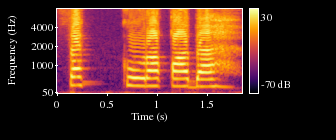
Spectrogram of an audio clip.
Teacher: کلمت فک میں یہاں کاف پہ تشدید ہے، لہذا 2 حرف کی مقدار میں کاف کو ادا کریں گے، کیونکہ تشدید کی اصلیت 2 حرفیں ہوتی ہے. · قاف جو کہ حروف تفخیم میں سے ہی ہے، تو ہم را کو اور قاف کو دونوں کو بھاری آواز میں ادا کریں گے. آخری میں تائے مدورہ کا دھیان رہے ہم اس پہ رکیں گے تو ہا سے رکیں گے.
